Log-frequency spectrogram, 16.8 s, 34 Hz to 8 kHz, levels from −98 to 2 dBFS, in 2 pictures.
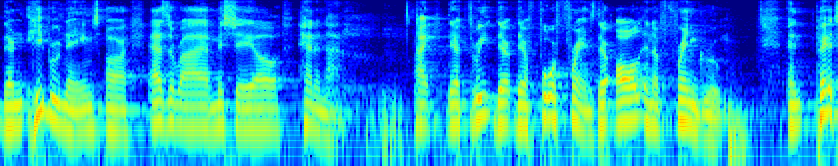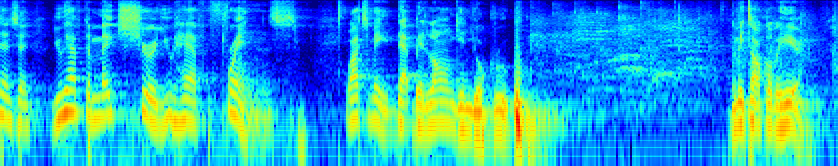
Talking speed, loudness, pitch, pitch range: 155 wpm, -35 LUFS, 130 Hz, 120-150 Hz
